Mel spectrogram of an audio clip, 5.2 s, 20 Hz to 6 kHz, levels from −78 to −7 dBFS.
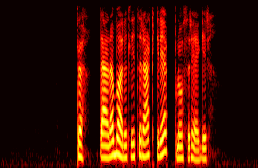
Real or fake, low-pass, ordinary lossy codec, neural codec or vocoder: real; 5.4 kHz; none; none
